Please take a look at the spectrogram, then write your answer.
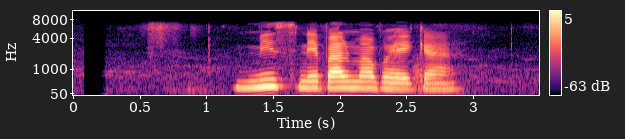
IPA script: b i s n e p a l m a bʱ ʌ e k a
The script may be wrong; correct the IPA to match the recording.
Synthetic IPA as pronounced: m i s n e p a l m a bʱ ʌ e k a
